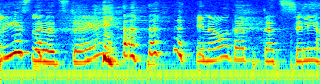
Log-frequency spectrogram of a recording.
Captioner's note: laughs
